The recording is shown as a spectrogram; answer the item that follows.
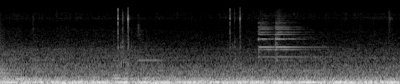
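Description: Steady low rumble of a moving car's engine and road noise, heard from inside the cabin, with a couple of faint clicks.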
